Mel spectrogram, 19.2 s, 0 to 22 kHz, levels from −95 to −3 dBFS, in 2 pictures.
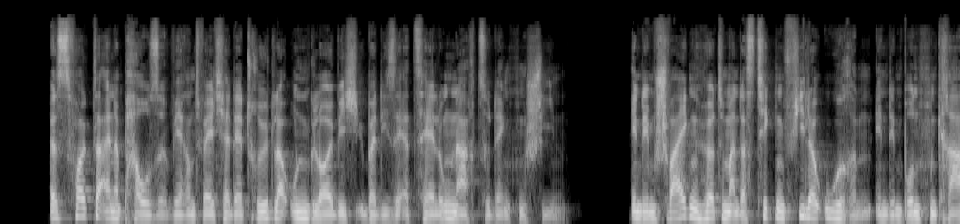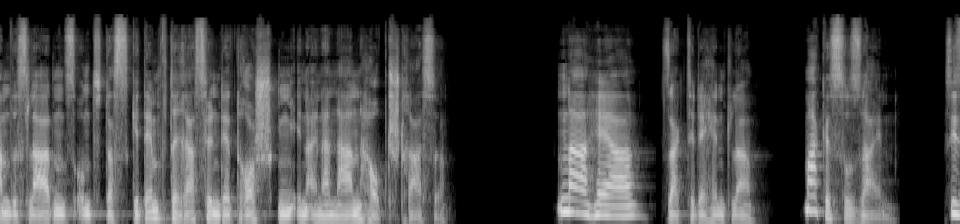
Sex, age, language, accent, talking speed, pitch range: male, 30-49, German, German, 155 wpm, 100-140 Hz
